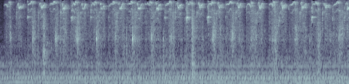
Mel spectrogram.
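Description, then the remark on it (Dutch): A rapid run of small clicking, ratcheting scrapes as Fuji film is wound onto a plastic developing spiral in complete darkness, repeating steadily with no talking. “Het geluid wat je hoort is dus het eh, inspoelen van het filmpje.”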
